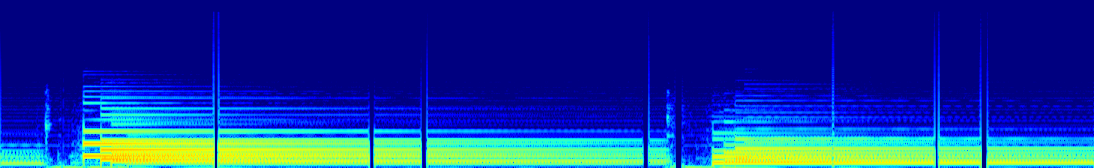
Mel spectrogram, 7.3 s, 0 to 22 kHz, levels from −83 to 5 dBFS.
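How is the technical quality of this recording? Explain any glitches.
The music is repeatedly broken by short, hard-edged dropouts of two kinds.

Gap between stream segments: brief holes of silence cut into the music at 1.42–1.45 s (32 ms), 2.46–2.50 s (37 ms), 4.50–4.55 s (48 ms), 5.55 s (5 ms) and 6.54–6.58 s (45 ms). They fall at roughly one-second spacing, which points to a stream cut into one-second segments whose timestamps don't meet. The player pads each mismatch with silence, so the music pauses and resumes without losing any material.

Block of digital silence: three further dropouts, at 2.81–2.85 s (40 ms), 4.29–4.33 s (40 ms) and 6.23–6.26 s (29 ms), cut to silence and back with no fade, so they land as sharp pops or short holes. Here a run of zeros was played, most plausibly because the output buffer wasn't filled in time.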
